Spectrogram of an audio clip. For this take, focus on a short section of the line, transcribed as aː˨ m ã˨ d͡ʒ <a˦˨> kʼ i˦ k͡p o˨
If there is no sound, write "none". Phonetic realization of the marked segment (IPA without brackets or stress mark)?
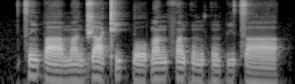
a˦˨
